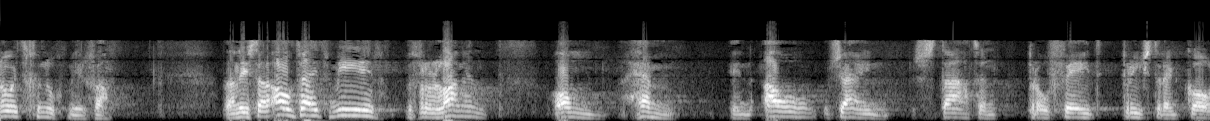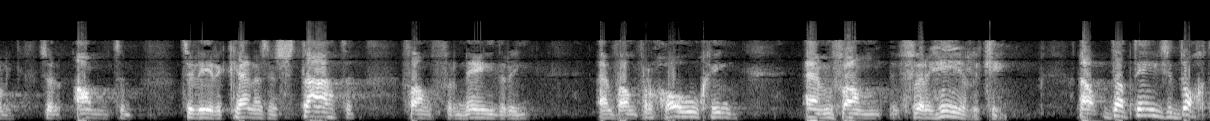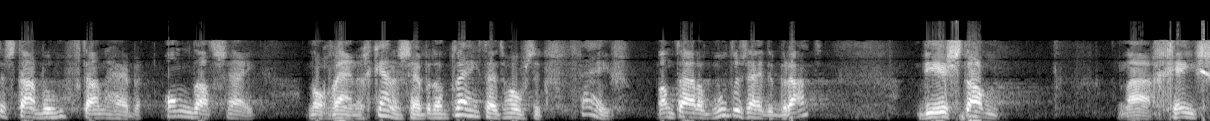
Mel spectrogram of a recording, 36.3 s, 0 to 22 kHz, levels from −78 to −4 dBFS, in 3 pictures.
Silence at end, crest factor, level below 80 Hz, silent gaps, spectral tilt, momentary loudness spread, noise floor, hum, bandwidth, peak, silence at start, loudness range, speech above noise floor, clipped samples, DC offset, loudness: 0 s; 14 dB; -50 dBFS; none; -5 dB/octave; 16 LU; -45 dBFS; none; 11 kHz; 0 dBFS; 0 s; 4 LU; 32 dB; 0.6%; under 0.1%; -13 LUFS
